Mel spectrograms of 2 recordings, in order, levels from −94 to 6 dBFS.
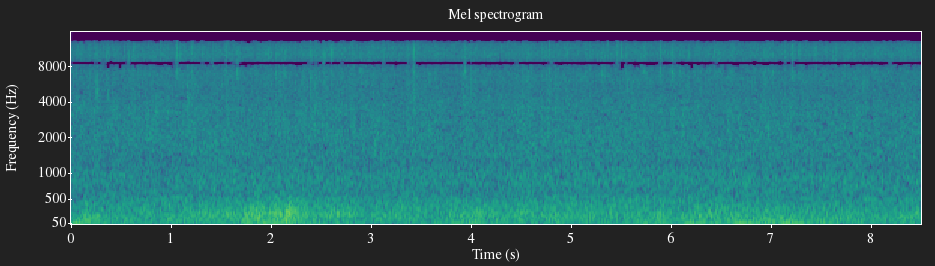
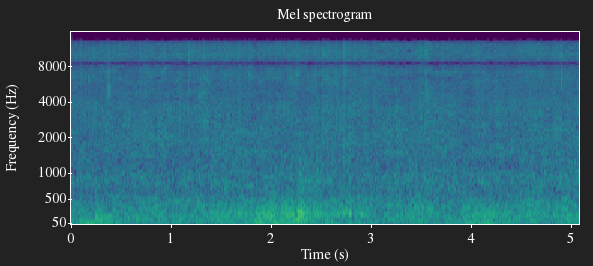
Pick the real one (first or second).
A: first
